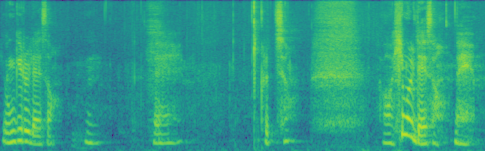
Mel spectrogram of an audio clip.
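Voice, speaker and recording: A woman's voice: mid-range voice, slow pace, warm tone, slightly rough. A middle-aged woman pastor preaching a sermon, emphatic, with frequent rhetorical questions and short affirming words to the congregation.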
